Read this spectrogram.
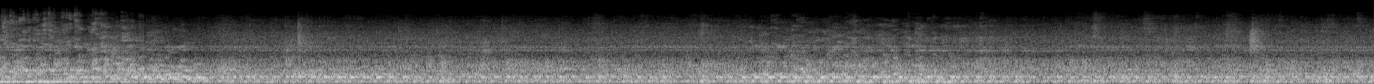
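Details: Used engine newly installed in a Ford Model A sedan, first run after being hosed off and dried out: even, steady chuffing beat with no knocks or misses; idles smoothly and sounds healthy.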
